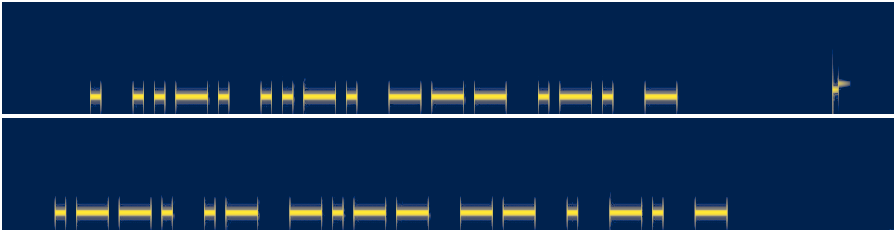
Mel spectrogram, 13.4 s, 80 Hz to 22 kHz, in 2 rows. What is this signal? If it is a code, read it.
Morse code, heard as a keyed tone, about 15 wpm, 700 Hz. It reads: EFFORT PAYMENT
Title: Sentences from Top 1200 Words - New Word Drill - 15wpm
